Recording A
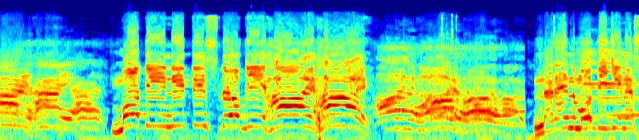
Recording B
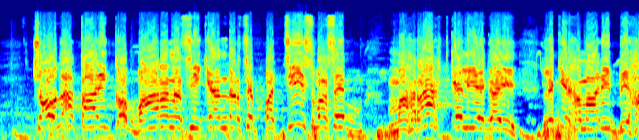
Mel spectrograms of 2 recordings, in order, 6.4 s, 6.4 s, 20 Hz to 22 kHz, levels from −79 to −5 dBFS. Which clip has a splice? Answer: A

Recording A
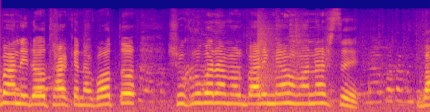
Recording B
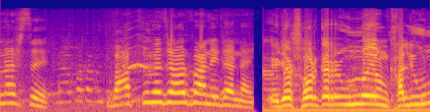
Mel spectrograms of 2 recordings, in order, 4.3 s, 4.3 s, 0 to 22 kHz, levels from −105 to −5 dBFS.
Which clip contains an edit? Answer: B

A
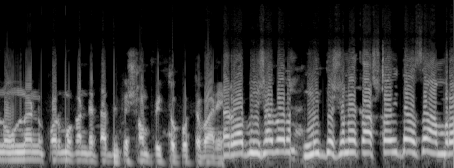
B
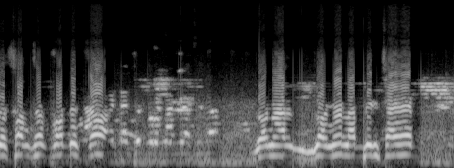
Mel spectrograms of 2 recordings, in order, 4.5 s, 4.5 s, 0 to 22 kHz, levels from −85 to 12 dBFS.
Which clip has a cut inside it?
A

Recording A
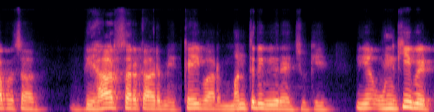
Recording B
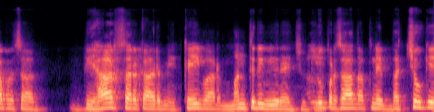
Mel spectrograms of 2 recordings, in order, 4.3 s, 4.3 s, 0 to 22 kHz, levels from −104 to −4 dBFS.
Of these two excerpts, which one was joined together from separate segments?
B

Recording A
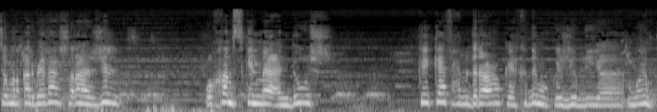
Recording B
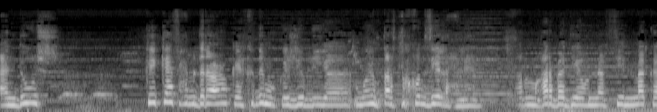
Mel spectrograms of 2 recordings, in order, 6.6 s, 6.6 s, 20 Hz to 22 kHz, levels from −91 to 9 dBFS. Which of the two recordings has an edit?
B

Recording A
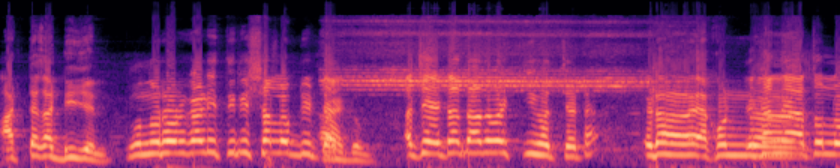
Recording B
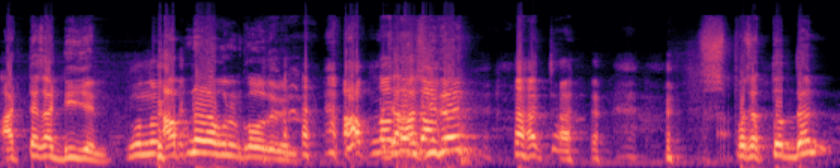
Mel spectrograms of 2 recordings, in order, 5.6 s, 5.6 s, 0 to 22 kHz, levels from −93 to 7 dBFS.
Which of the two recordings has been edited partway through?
B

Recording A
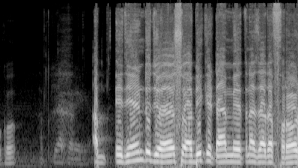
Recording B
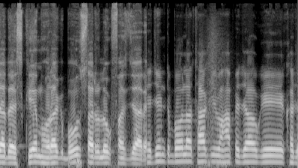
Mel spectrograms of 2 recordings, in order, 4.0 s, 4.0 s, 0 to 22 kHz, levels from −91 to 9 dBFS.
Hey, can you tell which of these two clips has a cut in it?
B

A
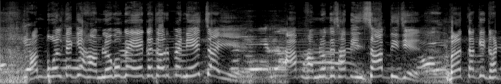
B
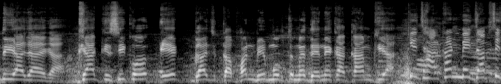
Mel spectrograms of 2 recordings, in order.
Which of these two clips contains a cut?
B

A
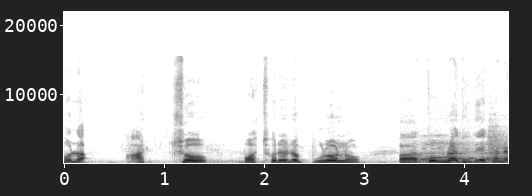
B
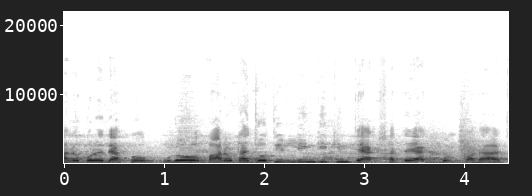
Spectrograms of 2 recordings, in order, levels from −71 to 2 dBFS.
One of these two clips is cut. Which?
A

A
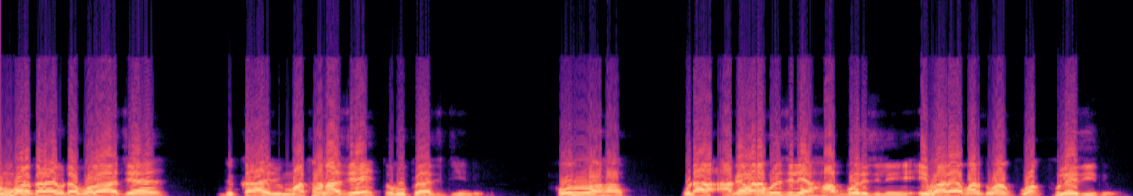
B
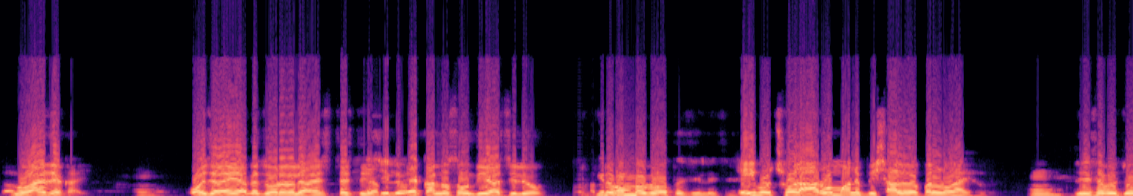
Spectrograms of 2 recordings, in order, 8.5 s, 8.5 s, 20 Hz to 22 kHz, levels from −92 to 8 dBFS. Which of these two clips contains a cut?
B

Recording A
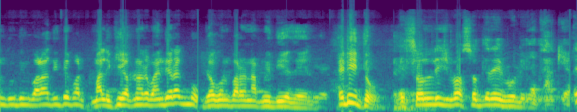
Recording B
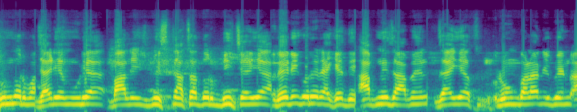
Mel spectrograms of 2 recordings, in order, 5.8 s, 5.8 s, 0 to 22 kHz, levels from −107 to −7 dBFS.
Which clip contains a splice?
A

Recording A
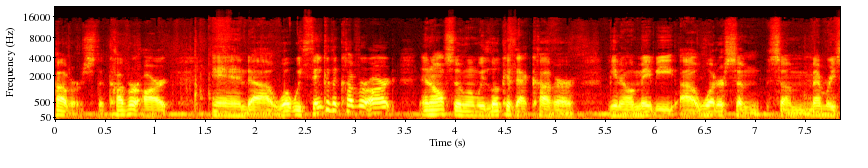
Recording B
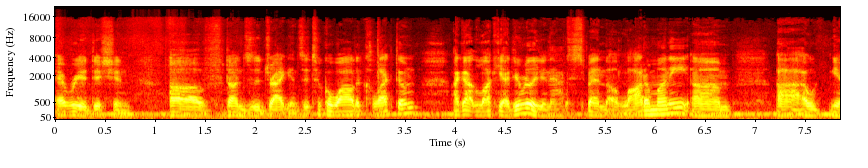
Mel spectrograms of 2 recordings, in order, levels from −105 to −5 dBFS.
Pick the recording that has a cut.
A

